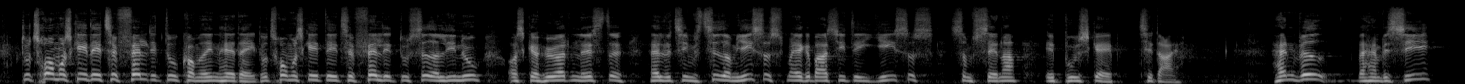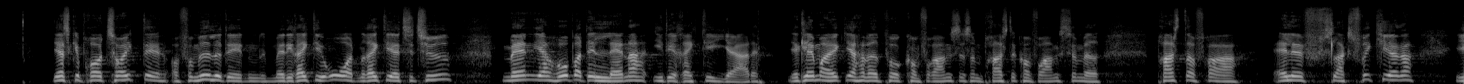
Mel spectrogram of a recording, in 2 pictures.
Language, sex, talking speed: Danish, male, 190 wpm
